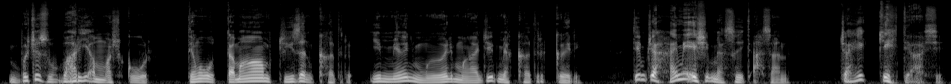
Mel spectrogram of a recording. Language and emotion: Kashmiri, happy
